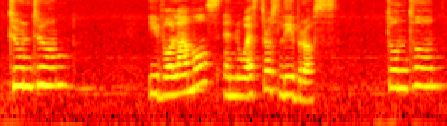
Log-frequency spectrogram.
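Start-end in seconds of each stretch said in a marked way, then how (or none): none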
